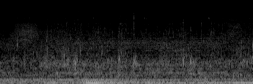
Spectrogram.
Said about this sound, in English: We're actually swimming in the water, so who knows what we are awakening.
